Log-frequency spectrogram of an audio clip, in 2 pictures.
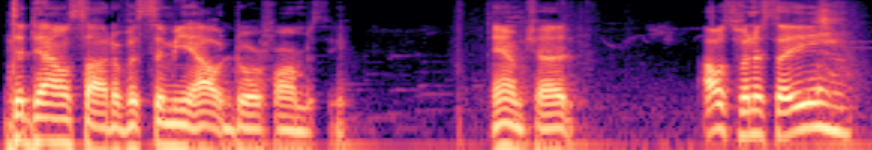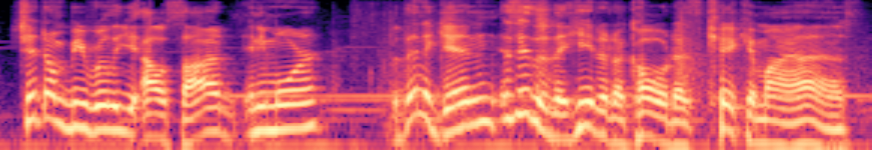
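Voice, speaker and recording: Guy streaming a game, slangy and sweary, kinda high animated voice, music in back. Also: moderate pace. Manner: blunt, irreverent, profane. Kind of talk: casual gaming commentary with heavy slang.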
